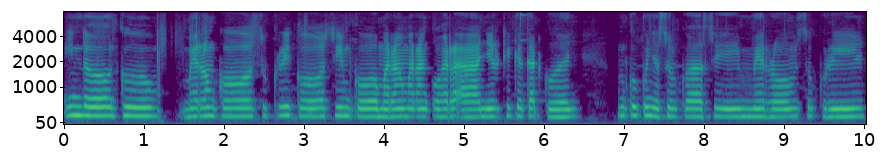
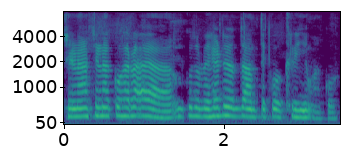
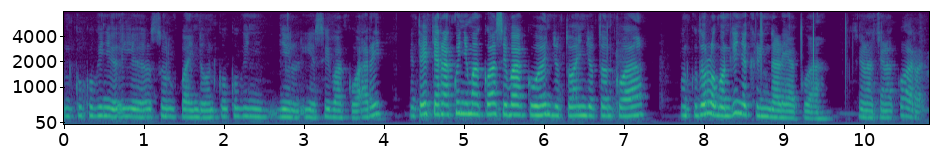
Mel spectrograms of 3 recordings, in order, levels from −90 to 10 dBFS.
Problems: background sounds at intervals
